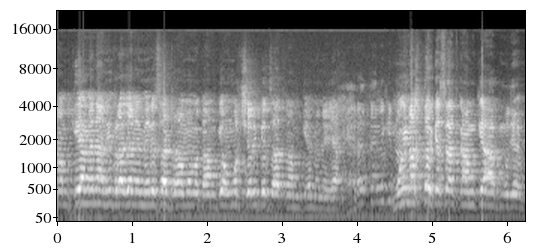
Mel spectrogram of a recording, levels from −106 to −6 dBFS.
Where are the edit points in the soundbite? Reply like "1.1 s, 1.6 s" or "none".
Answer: none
